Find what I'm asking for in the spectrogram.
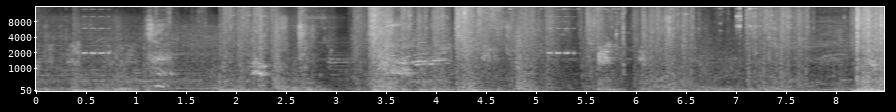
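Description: Explosions and gunfire in Borderlands 2 with the character Zer0 on Normal Mode come as repeated loud blasts and crashing bursts that fill the whole stretch.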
